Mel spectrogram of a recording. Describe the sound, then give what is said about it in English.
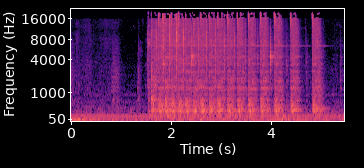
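A wheel of questions being spun: a rapid run of ticking clicks that starts abruptly and keeps a quick, even rhythm until it stops, heard alone. “So, okay, on that note then, I will spin our wheel of questions.”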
